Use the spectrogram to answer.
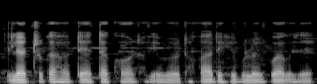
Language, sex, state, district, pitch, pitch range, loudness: Assamese, male, Assam, Kamrup Metropolitan, 105 Hz, 100-110 Hz, -23 LUFS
